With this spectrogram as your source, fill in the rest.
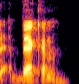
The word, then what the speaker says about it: Beckcom: Today I have with me Brian Beckcom. It's not the Brian Beckham or the Beckham of football fame, but he's because it's spelled a little bit differently.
